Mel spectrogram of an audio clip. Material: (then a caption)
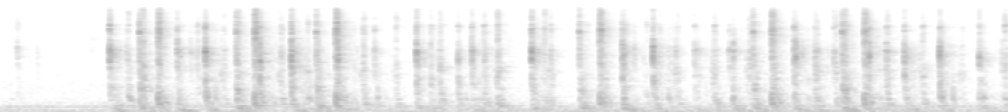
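Plastic. Fingertips type fast and continuously on a full-size ergonomic silver and black plastic desktop keyboard with hollow key switches. After a brief quiet start, a dense stream of short, bright, hollow plastic clicks follows, each dying away almost instantly. A faint steady low hum sits beneath the typing.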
